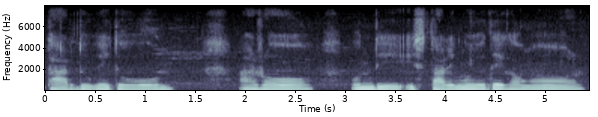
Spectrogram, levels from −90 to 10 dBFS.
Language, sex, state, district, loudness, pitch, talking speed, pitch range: Chakma, female, Tripura, Dhalai, -15 LUFS, 180 Hz, 90 wpm, 175-185 Hz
